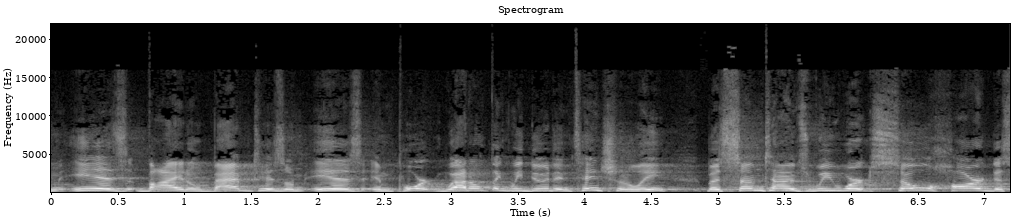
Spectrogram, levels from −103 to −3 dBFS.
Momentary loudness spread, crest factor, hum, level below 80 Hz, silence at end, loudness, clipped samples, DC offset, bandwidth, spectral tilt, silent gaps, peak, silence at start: 7 LU; 16 dB; none; -62 dBFS; 0 s; -20 LUFS; under 0.1%; under 0.1%; 11.5 kHz; -5.5 dB/octave; none; -4 dBFS; 0 s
